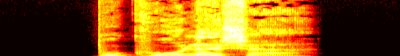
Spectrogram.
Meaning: 1. comparative degree of bukolisch 2. inflection of bukolisch: strong/mixed nominative masculine singular 3. inflection of bukolisch: strong genitive/dative feminine singular
- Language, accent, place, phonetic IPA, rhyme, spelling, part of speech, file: German, Germany, Berlin, [buˈkoːlɪʃɐ], -oːlɪʃɐ, bukolischer, adjective, De-bukolischer.ogg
